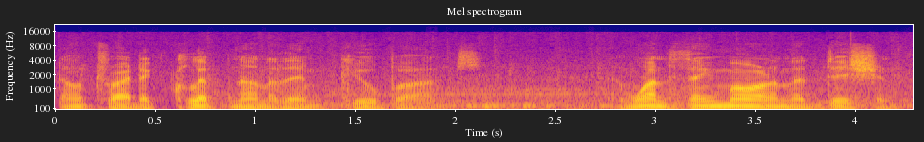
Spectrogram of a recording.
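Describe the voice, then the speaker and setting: An actor playing a sardonic, menacing ex-convict gangster with deliberate, mocking tough talk in a 1940s radio drama. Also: male voice, low-pitched, natural voice. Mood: quietly threatening. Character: sardonic, menacing male crook fresh out of prison. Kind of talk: 1940s radio noir acting. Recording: slightly noisy vintage radio recording.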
